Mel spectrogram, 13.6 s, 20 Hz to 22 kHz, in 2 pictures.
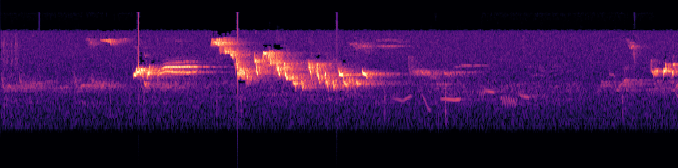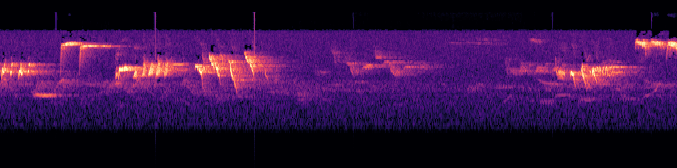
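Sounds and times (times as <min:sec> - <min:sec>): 
European robin Erithacus rubecula singing thin whistles and slurred trills: 0:00.0 - 0:11.1, 0:11.8 - 0:13.5.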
